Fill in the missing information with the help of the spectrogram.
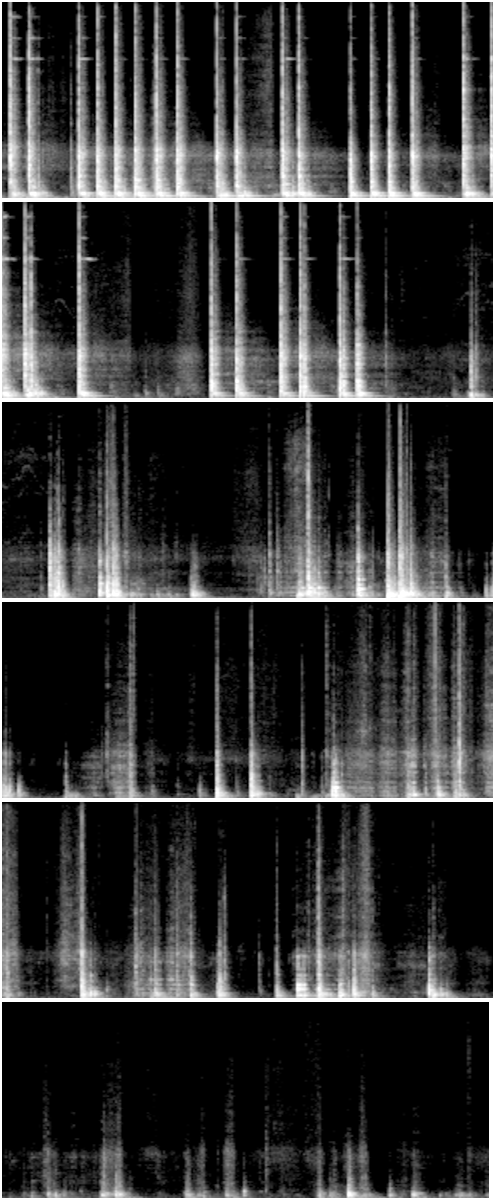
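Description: Green bamboo poles being knocked in quick succession, each knock ringing with a hollow tone, for about eight seconds. Then come looser knocks and scraping as bamboo crossbars are worked into holes in bamboo posts. It dies down near the end.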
